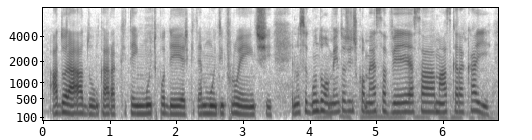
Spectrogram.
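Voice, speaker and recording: Woman explaining thoughtfully, faint hiss. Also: fairly low pitch. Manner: reflective, measured, with hesitant restarts. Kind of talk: behind-the-scenes interview.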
